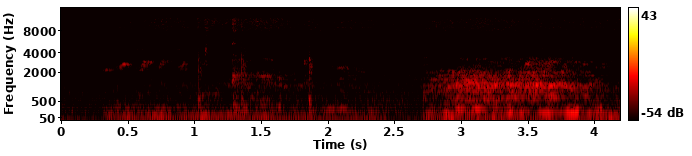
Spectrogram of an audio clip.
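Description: Near silence: faint room tone with a few soft clicks, and a slightly louder faint hiss near the end.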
